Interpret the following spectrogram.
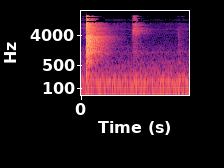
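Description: A single sudden, sharp crack that dies away within about half a second, then a much fainter, shorter one about a second later.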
